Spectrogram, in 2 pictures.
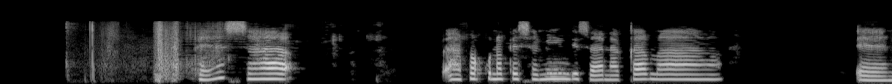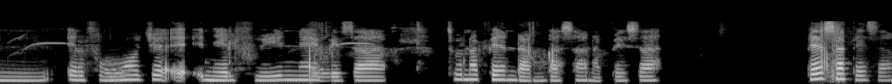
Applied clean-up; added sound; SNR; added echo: classical method Wiener filter.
